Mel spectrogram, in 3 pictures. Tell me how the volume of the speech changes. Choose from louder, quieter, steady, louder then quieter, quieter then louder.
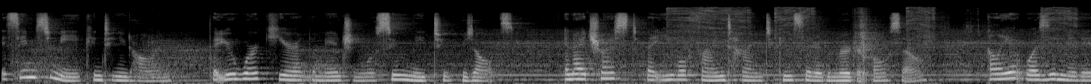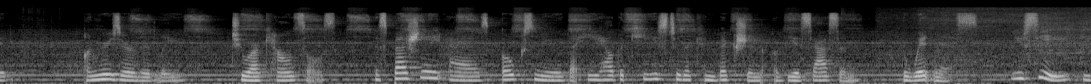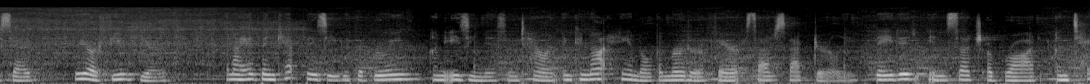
steady.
